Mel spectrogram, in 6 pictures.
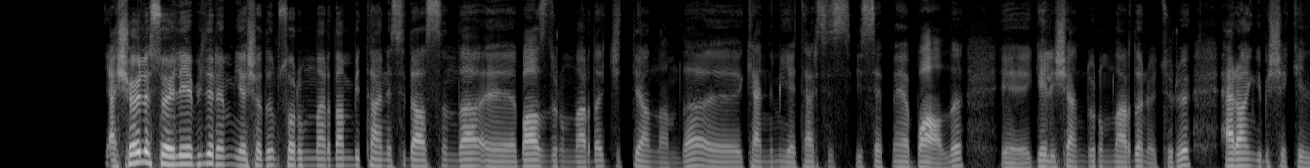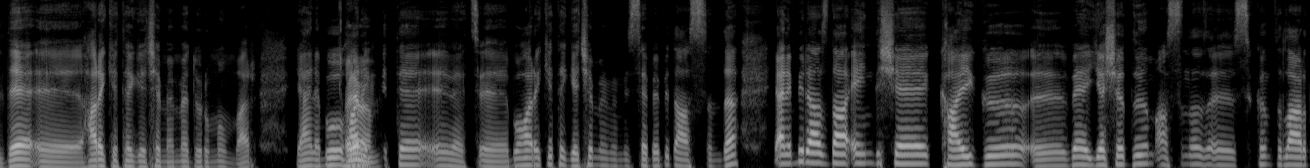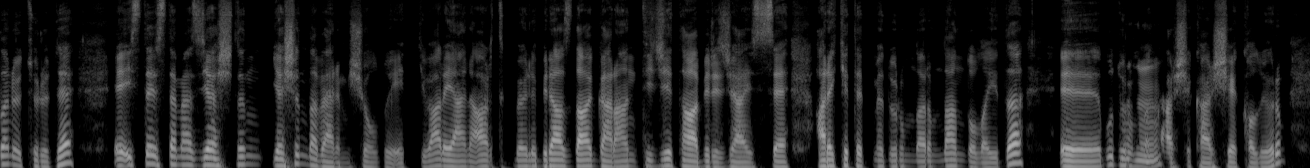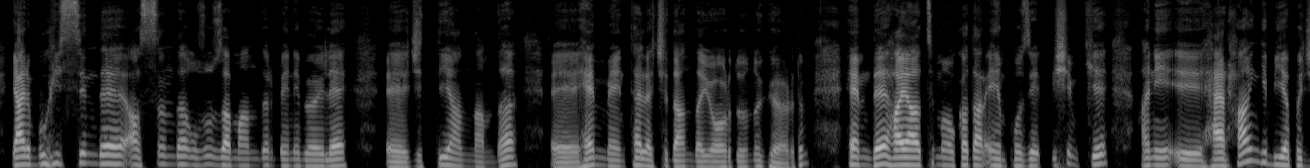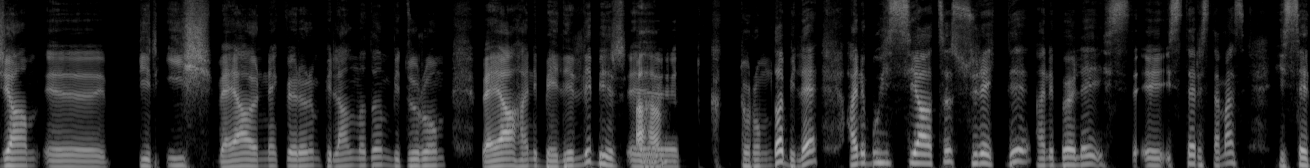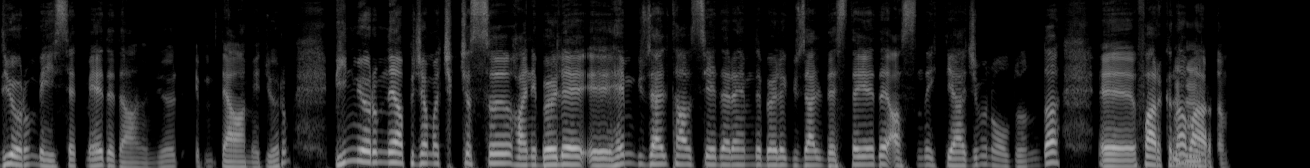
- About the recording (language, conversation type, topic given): Turkish, advice, Kendimi yetersiz hissettiğim için neden harekete geçemiyorum?
- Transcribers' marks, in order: other background noise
